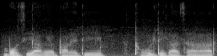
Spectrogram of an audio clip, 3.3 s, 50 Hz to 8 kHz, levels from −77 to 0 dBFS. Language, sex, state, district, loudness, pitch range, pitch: Chakma, female, Tripura, Unakoti, -18 LUFS, 170-180 Hz, 175 Hz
